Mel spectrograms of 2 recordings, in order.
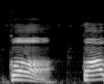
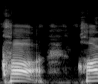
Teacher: क में कम हवा निकल रहा है। बोलिए ख में आपको ज्यादा हवा निकालना है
